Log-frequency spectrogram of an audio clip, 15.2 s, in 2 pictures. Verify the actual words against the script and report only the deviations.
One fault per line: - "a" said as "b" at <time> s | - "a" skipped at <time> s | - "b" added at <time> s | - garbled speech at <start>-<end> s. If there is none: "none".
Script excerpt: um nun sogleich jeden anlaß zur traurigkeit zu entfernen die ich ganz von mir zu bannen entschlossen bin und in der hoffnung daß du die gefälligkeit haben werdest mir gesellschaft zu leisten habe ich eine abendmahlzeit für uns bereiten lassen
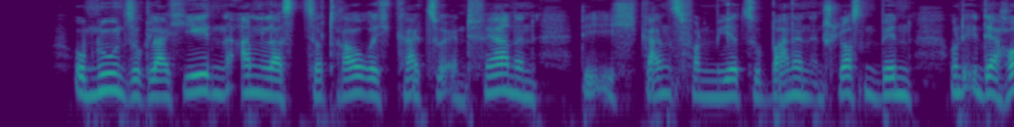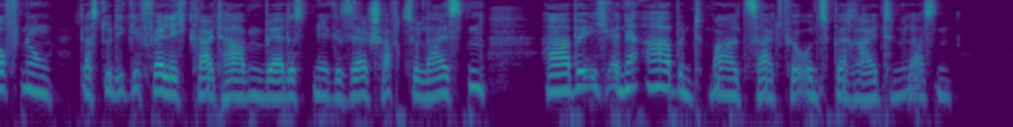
none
